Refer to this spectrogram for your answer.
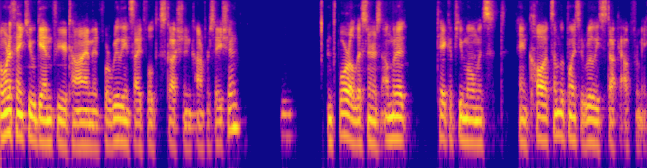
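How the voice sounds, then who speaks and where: A man's fairly low voice at a very fast pace, with ordinary pitch variation and a quiet background. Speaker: podcast co-host. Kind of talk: interview.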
